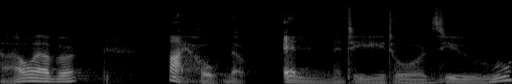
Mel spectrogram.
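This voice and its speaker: A man in a put-on character voice. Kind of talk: audiobook character reading. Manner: mocking, condescending.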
